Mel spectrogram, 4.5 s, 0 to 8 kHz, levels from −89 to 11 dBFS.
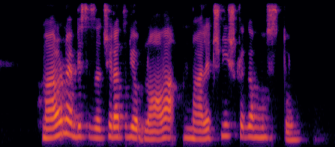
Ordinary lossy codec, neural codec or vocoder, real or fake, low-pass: none; vocoder, 22.05 kHz, 80 mel bands, HiFi-GAN; fake; 7.2 kHz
